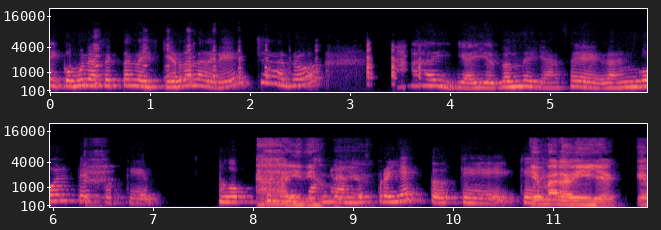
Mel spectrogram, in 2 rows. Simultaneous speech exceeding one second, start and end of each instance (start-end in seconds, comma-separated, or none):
8.0-9.2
